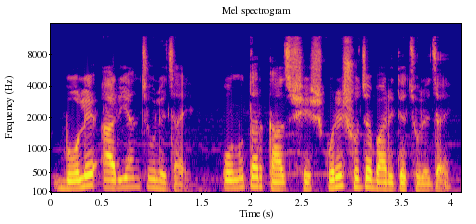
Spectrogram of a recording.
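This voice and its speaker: A man's voice: a little high, moderate pace, darkish tone. A man reading scripted narration for a story. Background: music.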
